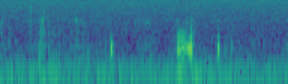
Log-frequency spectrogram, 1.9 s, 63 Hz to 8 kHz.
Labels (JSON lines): {"label": "biophony, knock croak", "recorder": "SoundTrap 300"}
